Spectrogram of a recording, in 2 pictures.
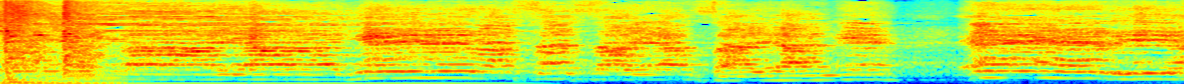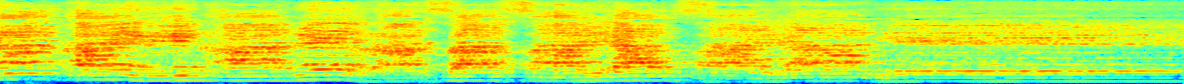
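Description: Group of voices singing a campaign-jingle melody together, with little instrumental backing: the deep bass drops out about half a second in, and the singing fades toward the end.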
